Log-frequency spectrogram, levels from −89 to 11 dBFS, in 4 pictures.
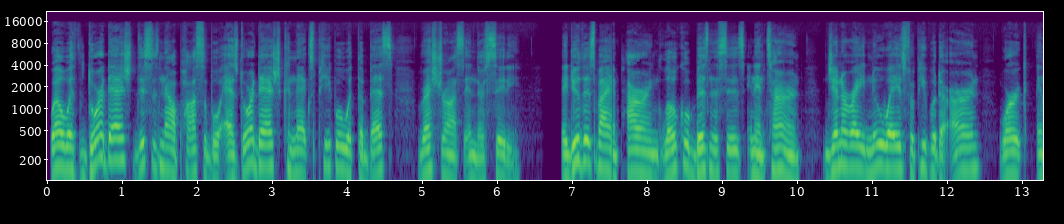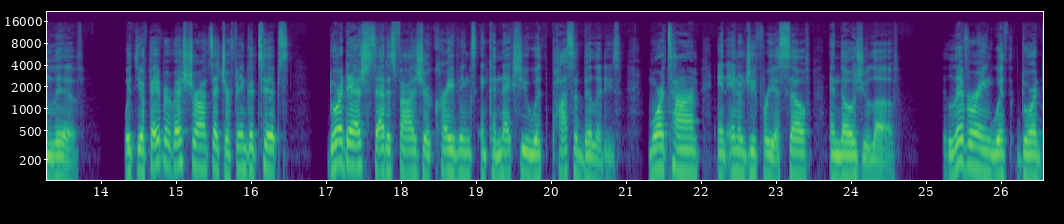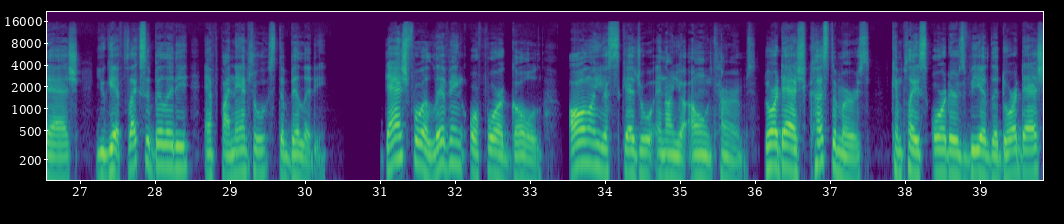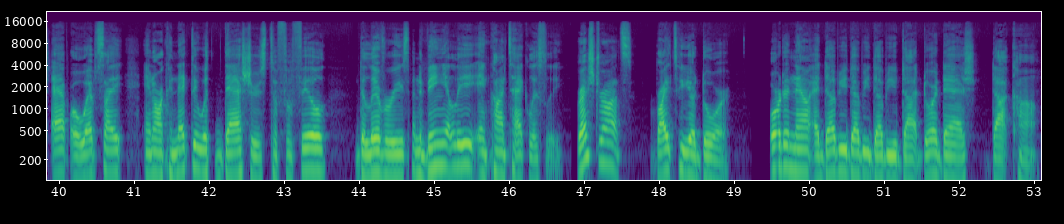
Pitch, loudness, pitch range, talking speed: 130 Hz, -17 LUFS, 120-150 Hz, 135 wpm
